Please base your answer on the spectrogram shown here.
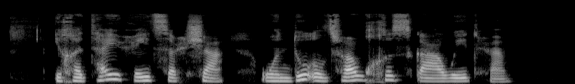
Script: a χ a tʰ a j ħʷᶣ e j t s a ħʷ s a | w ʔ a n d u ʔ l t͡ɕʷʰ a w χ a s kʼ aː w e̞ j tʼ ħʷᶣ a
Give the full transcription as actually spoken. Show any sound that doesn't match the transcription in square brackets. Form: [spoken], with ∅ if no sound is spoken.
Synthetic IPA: [i] χ a tʰ a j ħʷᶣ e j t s a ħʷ [ʃ] a | w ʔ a n d u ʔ l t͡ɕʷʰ a w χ [ə] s kʼ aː w e̞ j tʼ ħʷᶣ a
